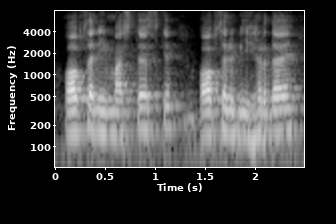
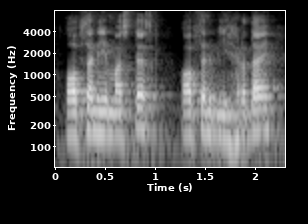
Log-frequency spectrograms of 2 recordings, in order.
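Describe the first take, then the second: No difference in how they are said.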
